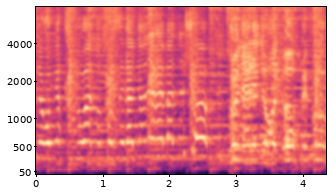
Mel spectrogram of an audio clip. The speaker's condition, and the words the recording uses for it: None; typical speech.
